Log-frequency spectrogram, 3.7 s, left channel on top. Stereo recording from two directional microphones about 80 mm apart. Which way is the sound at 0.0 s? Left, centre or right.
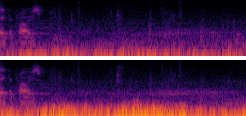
Centre.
